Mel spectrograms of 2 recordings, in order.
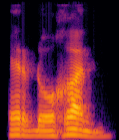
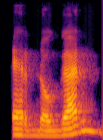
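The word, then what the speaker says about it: Erdoğan: Namun gaya bahasa zaman dahulu gumusnya G itu dibaca Erdoghan. Erdogan. Ya. Adapun di bahasa kita sekarang yang dipakai di Turki sekarang ini seakan-akan yumusyag itu huruf hurufnya tidak ada ya. Jadi dibacanya apa? Erdogan yang kita lihat itu G yang ada ee topinya itu dibacanya Erdogan ya.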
